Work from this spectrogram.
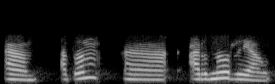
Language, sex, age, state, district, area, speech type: Malayalam, female, 18-30, Kerala, Idukki, rural, conversation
